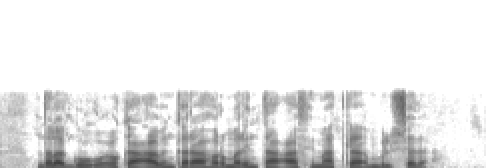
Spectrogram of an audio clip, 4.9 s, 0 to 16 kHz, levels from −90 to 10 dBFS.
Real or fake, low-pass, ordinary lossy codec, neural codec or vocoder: real; 7.2 kHz; none; none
